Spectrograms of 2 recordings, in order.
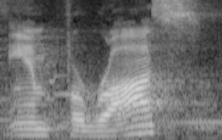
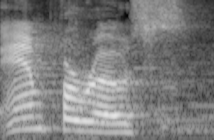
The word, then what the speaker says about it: Ampharos: TrueGreen7 did a video lately where he went over how to pronounce several different Pokemon names, and apparently it's Ampharos, but I just like, I don't know, I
